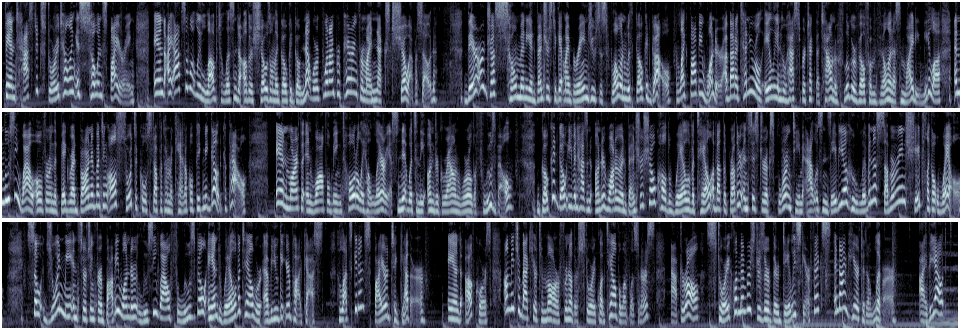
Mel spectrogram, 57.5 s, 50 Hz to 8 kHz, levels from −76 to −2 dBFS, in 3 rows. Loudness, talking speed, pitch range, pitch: -20 LUFS, 200 wpm, 195-290 Hz, 235 Hz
